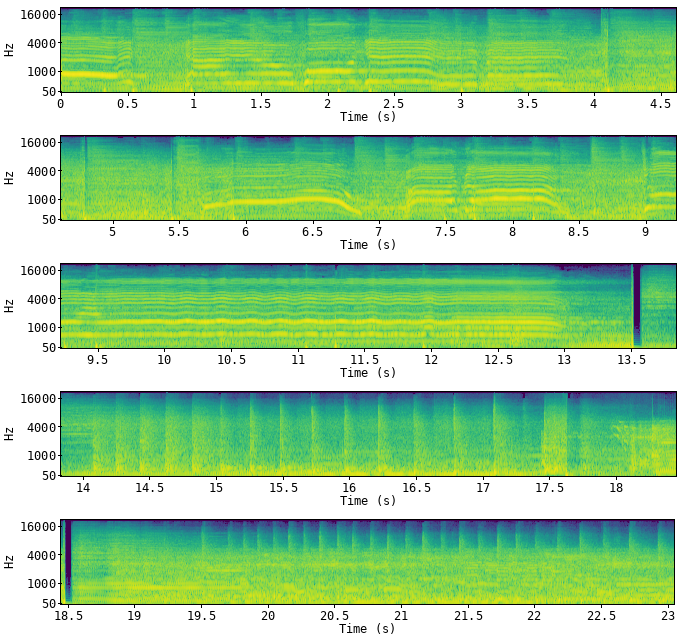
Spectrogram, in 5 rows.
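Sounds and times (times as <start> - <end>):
person singing with vibrato: 0.0 - 4.4, 5.4 - 13.5
band playing: 0.0 - 23.0
drums and cymbals: 0.0 - 23.0.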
